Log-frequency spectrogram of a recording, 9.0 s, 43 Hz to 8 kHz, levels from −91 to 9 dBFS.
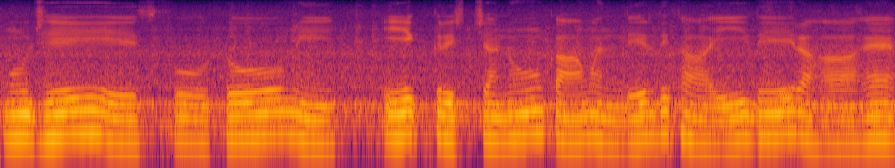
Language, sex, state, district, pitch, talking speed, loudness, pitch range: Hindi, male, Madhya Pradesh, Katni, 110 Hz, 80 wpm, -16 LUFS, 100-115 Hz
